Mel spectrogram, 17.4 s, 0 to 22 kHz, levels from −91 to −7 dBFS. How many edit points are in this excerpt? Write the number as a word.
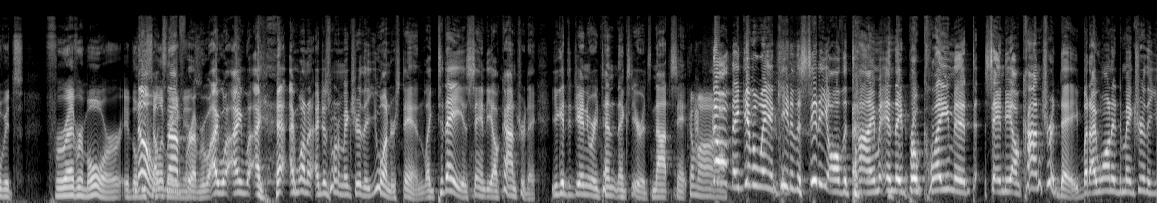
one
